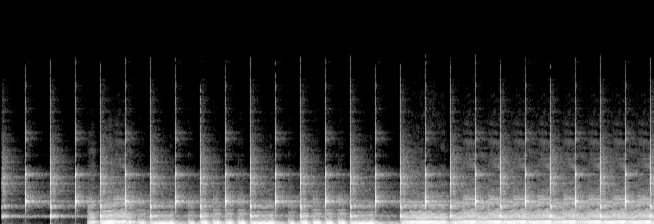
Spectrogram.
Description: Cello I; Duets; Mozart

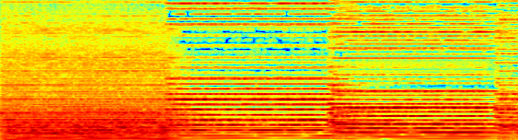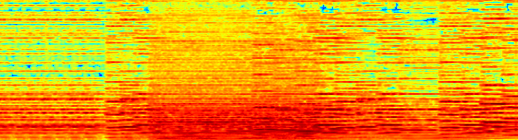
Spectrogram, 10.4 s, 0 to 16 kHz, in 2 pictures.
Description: Adagio e staccato, organ; Handel; Organ Concerto Op4 No2

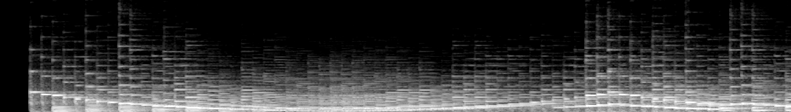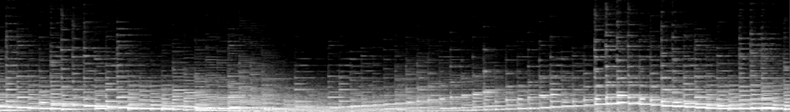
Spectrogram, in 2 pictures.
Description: Exercise, E major; Clementi; Preludes

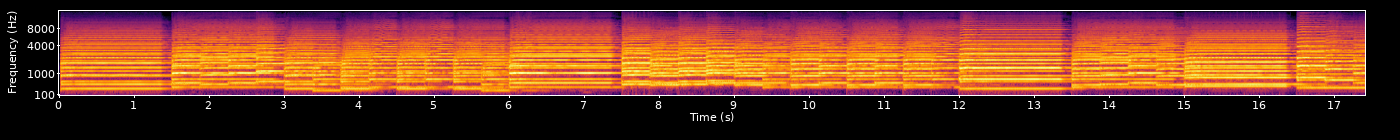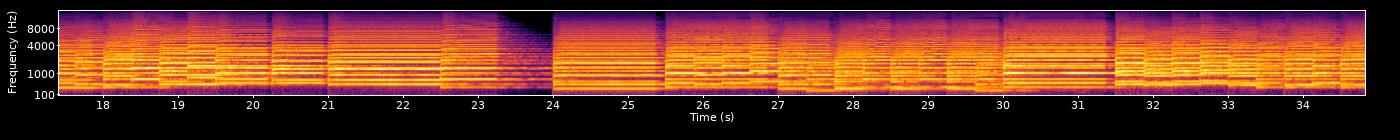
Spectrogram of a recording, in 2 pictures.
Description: Duet; Mozart; Duets

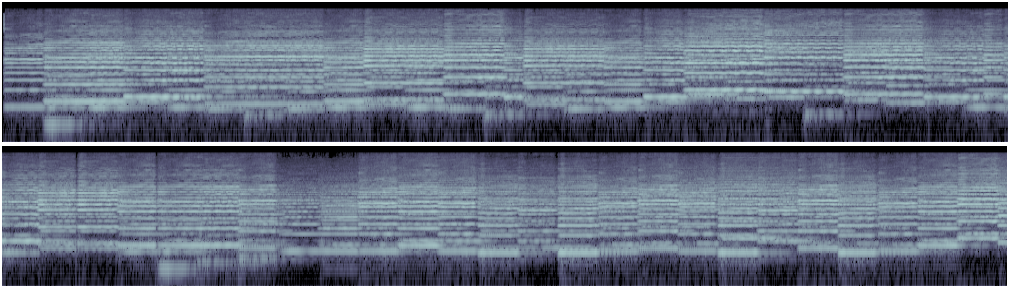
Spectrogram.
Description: Duet, Romanza Andante; Mazas; Duets

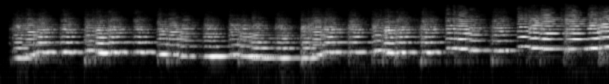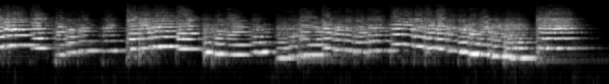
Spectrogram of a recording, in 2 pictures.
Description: Melody, violin; Fitzpatrick; Violin Melodies

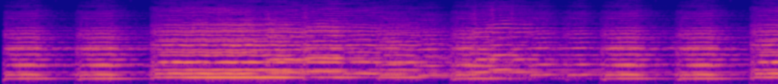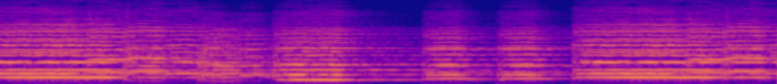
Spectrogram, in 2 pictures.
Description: Duet; Mozart; Duets; Vla

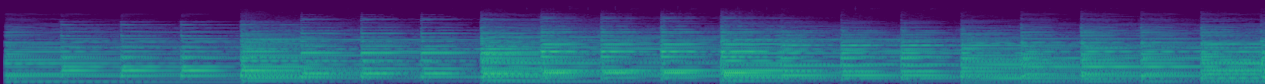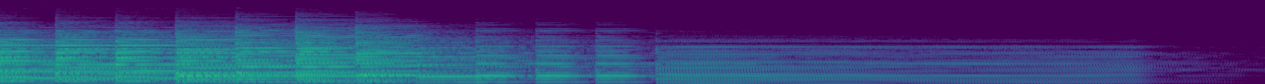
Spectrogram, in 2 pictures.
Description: Prelude, C minor; Clementi; Preludes

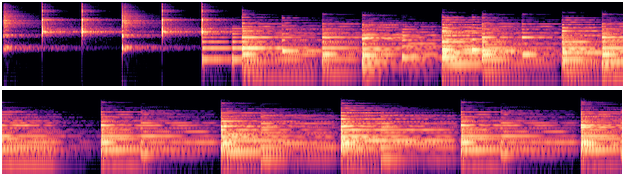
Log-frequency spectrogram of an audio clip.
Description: Happy Birthday acc

